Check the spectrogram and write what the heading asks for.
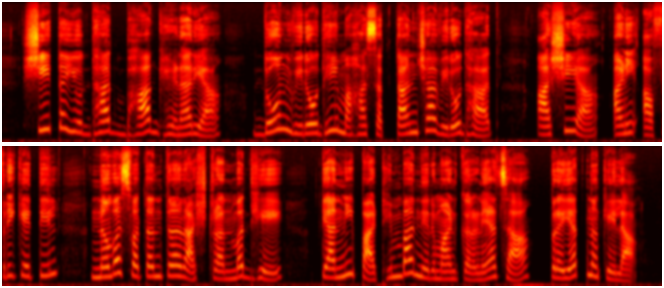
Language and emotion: Marathi, neutral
